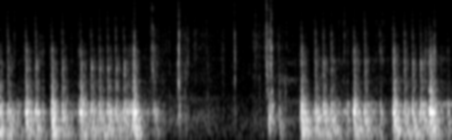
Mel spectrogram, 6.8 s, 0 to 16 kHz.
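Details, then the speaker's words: Rover 800 series, turbo, abandoned 15 years in brambles: slow, uneven starter churning at about two to three beats a second, stalling then resuming; engine tight and reluctant, slowly freeing off. Owner suspects a seized water pump; labored cranking. "Sounds like it's slowly freeing off. Is it spinning over? Is it not? It looked like it was spinning over earlier, but it doesn't sound very good at all."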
